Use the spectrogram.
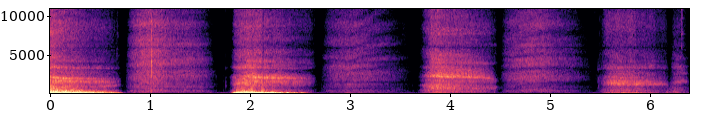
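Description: Slow, deep breaths during a breathing exercise: several long, audible inhales and sighing exhales in a quiet room, close to the microphone, with pauses between them and no speech.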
